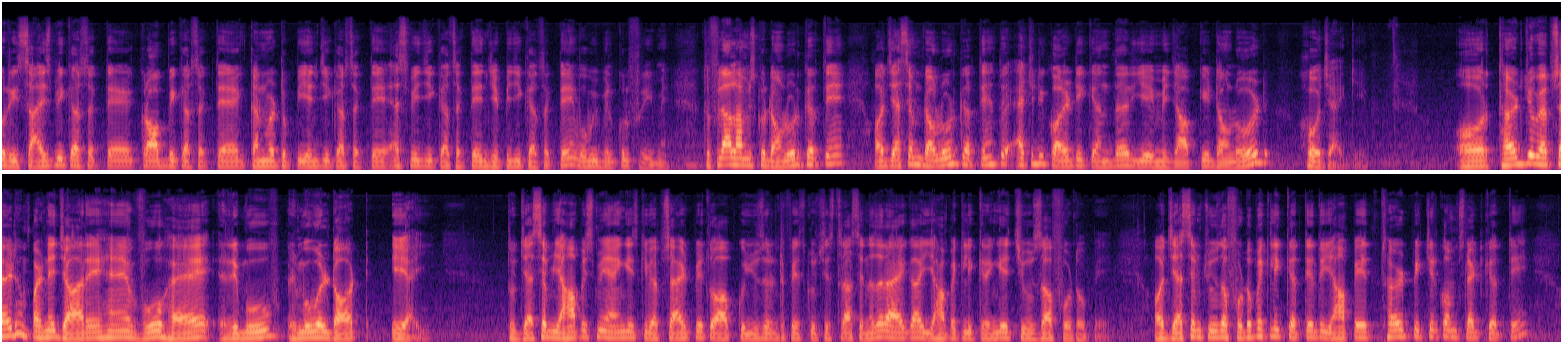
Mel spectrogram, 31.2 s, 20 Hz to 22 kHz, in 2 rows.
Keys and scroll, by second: 14.1 alt+a.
